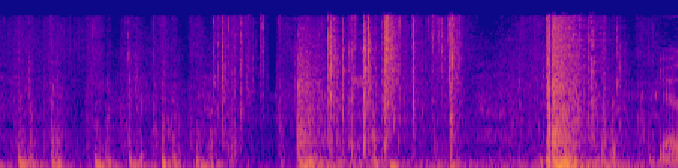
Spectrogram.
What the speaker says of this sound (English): Yeah, those are definitely player footsteps.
